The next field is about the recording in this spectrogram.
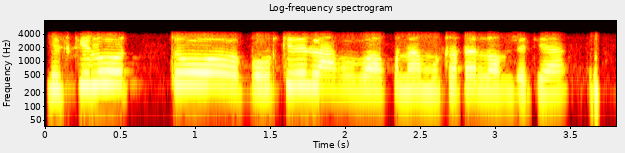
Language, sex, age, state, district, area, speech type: Assamese, female, 45-60, Assam, Morigaon, rural, conversation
